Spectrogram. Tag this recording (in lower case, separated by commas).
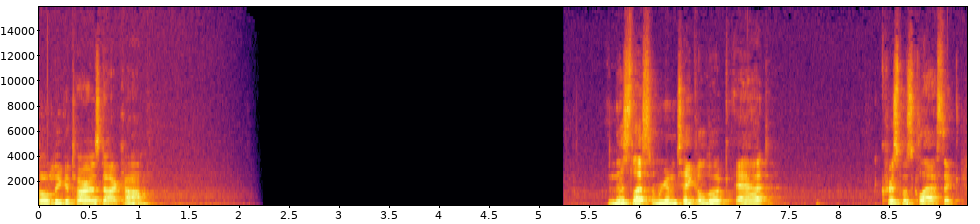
speech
